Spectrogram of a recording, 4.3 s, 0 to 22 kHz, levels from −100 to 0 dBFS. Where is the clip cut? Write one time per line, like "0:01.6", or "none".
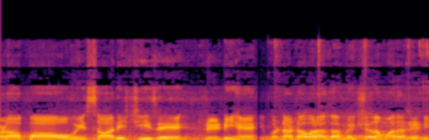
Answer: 0:02.6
